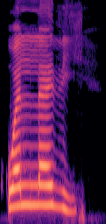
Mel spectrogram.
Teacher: alif lam yang pertama yang sukun tidak dibaca, maka dimasukkan kepada lam yang kedua. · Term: idgham syamsiyah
